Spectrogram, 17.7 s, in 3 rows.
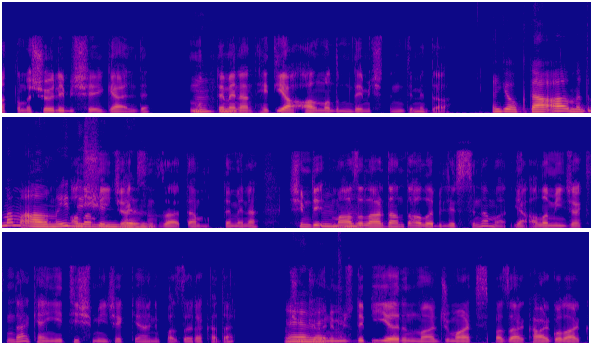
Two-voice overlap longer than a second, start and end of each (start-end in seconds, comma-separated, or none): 6.2-7.4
